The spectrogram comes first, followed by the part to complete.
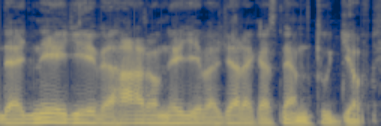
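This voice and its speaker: The recording is very clean with a silent background. A man speaks at a very deep, low pitch. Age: 70s. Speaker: bereaved widower. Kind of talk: interview.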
